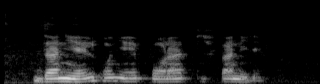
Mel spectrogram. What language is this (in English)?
Guarani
